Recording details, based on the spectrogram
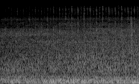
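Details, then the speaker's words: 2014 Ford Taurus Police Interceptor AWD V6, 97,000 miles and 11,396 idle hours, collision-damaged: a steady, even idle with AC running and no misses, knocks or ticks; engine sounds healthy. "AC's blowing cold motor sounds good it idles"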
